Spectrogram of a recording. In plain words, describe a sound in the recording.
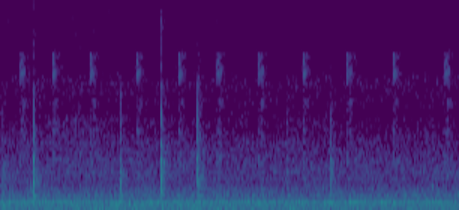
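Soft menu clicks sound from a television speaker.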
